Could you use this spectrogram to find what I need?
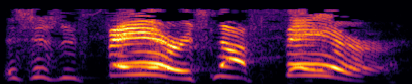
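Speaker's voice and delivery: loud, high whiny protest, last word drawn out; childish tantrum. Acted. Preacher mimicking Jonah sulking at God, childish tantrum. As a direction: wail it like a kid stomping their feet. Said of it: "like stomping your feet and saying".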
